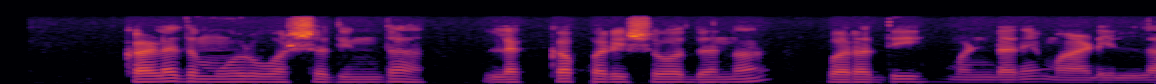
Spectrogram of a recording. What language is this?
Kannada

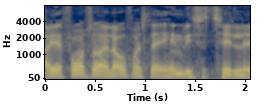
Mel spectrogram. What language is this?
Danish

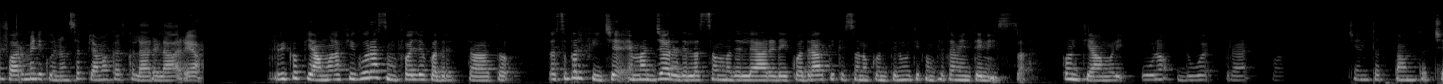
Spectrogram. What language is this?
Italian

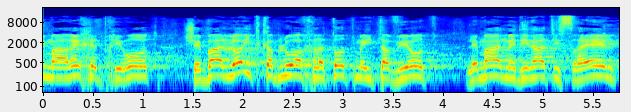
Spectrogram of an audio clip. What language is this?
Hebrew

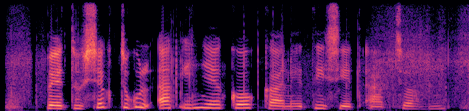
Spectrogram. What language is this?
Kalenjin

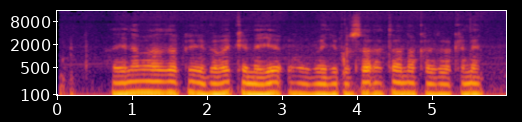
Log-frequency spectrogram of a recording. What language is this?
Kinyarwanda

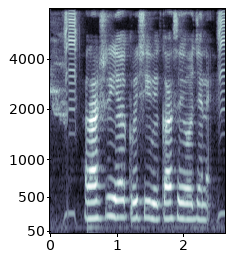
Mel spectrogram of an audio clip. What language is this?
Kannada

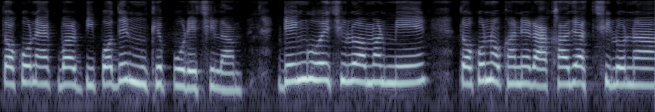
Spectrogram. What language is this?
Bangla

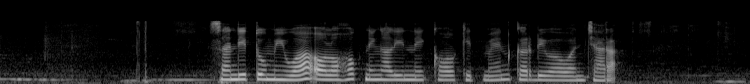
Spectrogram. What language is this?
Sundanese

